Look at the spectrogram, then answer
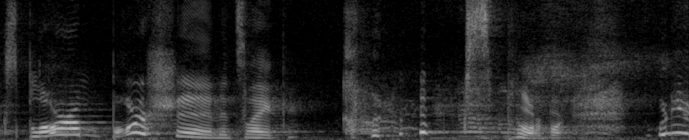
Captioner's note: laughs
